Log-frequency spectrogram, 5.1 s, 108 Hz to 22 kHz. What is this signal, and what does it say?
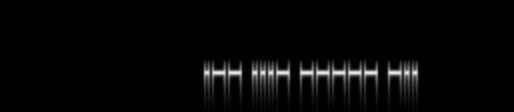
Morse code, heard as a keyed tone, about 30 wpm, 700 Hz. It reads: WV0D
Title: USA Call Signs - 4 Characters - Repeated 3x - 30wpm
